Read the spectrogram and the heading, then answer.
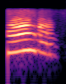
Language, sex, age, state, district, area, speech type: Odia, female, 60+, Odisha, Jharsuguda, rural, conversation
